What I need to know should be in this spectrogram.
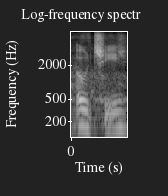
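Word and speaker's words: OCCHE: We affectionately pronounce the name of the office OCHE, the Office of Climate Change and Health Equity, so you'll hear me calling it that. OCHE is charged with coordinating efforts across the Department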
